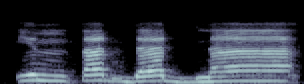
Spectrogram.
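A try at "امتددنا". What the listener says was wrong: jalannya kalau sudah dibuka jangan ditasdid lagi. Data imtadadna, imtadadna.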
